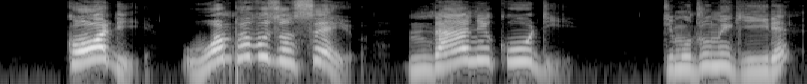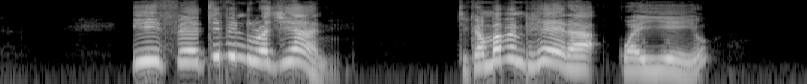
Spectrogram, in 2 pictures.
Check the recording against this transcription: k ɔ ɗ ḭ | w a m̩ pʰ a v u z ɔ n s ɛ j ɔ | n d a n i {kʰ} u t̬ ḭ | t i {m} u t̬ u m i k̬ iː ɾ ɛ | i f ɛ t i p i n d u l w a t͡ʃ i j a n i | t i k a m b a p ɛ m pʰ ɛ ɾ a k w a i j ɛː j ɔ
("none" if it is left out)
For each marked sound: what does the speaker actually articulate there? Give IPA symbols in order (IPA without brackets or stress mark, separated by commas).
k, m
